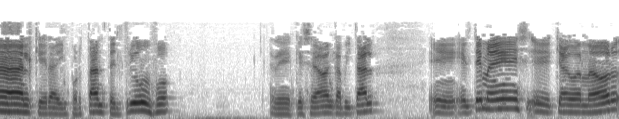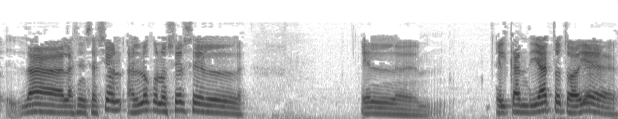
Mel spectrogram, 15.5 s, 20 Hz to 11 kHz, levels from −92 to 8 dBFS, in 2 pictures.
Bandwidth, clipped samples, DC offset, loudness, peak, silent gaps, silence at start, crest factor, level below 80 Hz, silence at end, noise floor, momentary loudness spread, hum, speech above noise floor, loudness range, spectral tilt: 6.6 kHz; under 0.1%; under 0.1%; -18 LUFS; 0 dBFS; none; 0 s; 18 dB; -54 dBFS; 0 s; -59 dBFS; 12 LU; none; 41 dB; 8 LU; -6 dB/octave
